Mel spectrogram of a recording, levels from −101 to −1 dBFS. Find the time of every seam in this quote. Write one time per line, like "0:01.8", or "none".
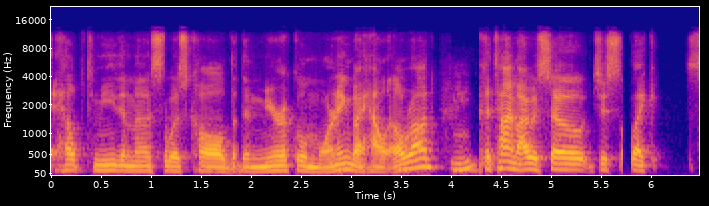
0:01.2
0:04.3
